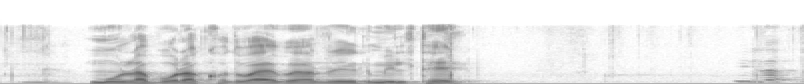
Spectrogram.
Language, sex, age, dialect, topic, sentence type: Chhattisgarhi, male, 18-24, Northern/Bhandar, banking, question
